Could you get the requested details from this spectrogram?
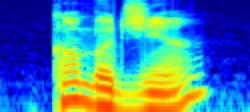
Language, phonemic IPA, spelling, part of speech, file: French, /kɑ̃.bɔdʒ.jɛ̃/, cambodgien, adjective, Fr-cambodgien.ogg
- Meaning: of Cambodia; Cambodian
